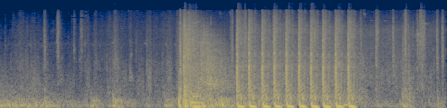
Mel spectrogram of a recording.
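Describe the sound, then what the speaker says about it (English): Gunfire in Fortnite Battle Royale: scattered shots, then a loud burst, followed by a rapid regular string of close shots in quick succession. "I shot this guy so many times"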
